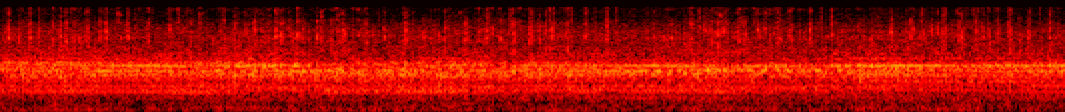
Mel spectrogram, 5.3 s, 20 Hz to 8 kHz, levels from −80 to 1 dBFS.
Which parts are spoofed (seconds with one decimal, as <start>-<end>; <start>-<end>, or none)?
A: 0.8-2.6; 3.3-4.4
